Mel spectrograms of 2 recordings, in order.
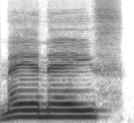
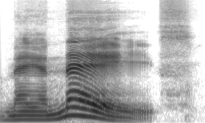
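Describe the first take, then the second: First: The pitch stays up on the last syllable. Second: The pitch falls on the last syllable. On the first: The sentence continues. "there, I don't go down" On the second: The sentence ends here. "I have to then go down"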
